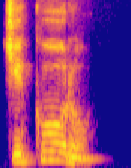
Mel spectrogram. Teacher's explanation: La vocal A y la U he unido aquí, ¿no ve? Solamente me he quedado con la vocal U y como he unido dos palabras separadas, lo he vuelto en uno, he utilizado la diéresis.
